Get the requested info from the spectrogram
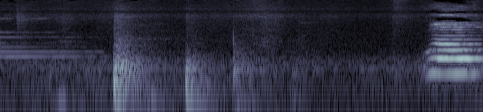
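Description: Knocks on a hard surface: two sharp ones about half a second apart near the middle, then a fainter one.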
